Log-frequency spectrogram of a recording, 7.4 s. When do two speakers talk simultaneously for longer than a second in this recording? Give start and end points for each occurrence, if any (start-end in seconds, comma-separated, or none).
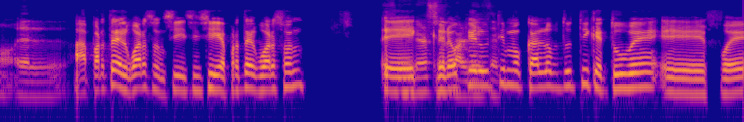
3.8-5.1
